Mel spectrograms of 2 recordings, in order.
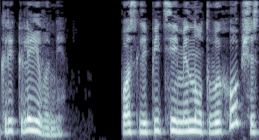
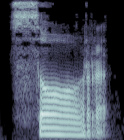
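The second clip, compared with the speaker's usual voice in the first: syllables drawn out, lower, softer; slow motion; 6 semitones lower, 7 dB quieter than usual. Acted. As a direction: stretch every syllable of «Сорок» out slowly. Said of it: "растягивая слоги".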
